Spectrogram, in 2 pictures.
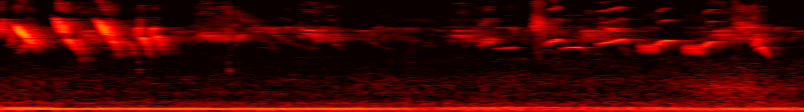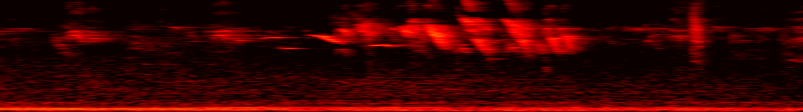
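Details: Double-collared seedeater song: rapid bursts of high, sharp, descending chirps and trills, phrases repeated with short gaps, over a steady low hum throughout.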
